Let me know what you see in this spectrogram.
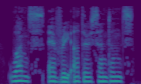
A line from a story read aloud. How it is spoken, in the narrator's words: she murmured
